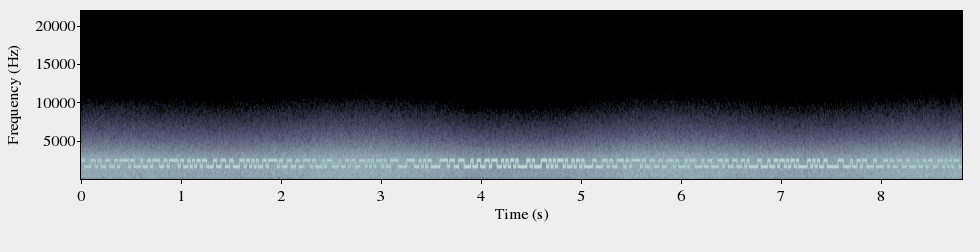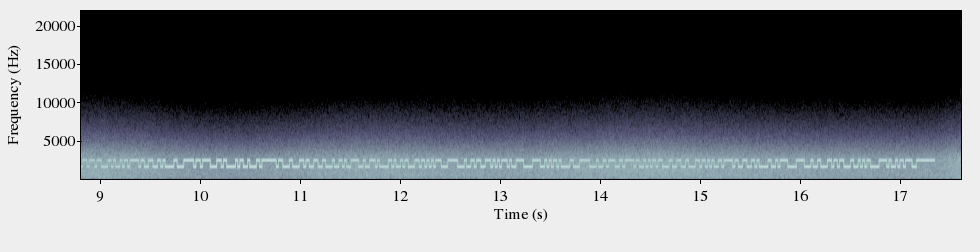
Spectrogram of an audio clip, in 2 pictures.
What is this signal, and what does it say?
RTTY (45.45 baud, 850 Hz shift), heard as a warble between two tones, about 2100 Hz centre, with radio static. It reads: … UKRAINSKICH WYBOROW PREZYDENCKICH NIE JEST ANI WYPADKIEM, ANI BLEDNYM WYBOREM UKRAINSKIEGO NARODU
